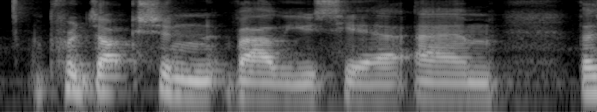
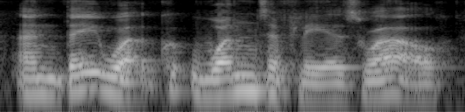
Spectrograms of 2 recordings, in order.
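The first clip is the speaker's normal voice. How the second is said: usual speaking voice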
